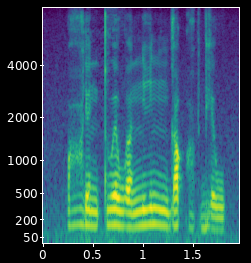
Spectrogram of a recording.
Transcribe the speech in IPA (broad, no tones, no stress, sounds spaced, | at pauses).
ɑ̤ ɾ ɪ n tʷ ɛ w ʌ n i n ŋ ɡ ə qʷ æ̤ ʔ bʲ ɛ w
